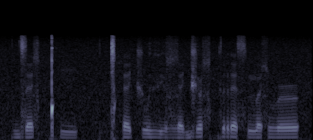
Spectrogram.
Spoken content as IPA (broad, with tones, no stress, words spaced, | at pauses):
d͡zɛ˧ɬǃʰi˨ | ǀʰɛ˨t͡ʃu˨ vʲə˞˨ɮɛ˨ d͡ʒə˞˦ɬkrɛ˦˨smœ˧ɬ və˞˦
